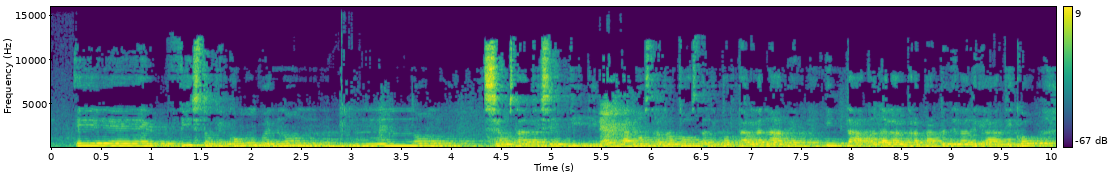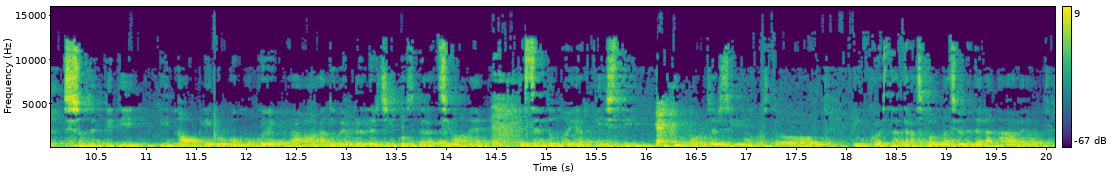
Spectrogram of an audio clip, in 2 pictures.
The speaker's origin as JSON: {"language": "Italian", "town": "Vlorë", "region": "Vlorë County", "country": "Albania", "lives_now": "Italy", "said": "non conoscendomi e vivendo in Italia, io sono anche di Valona"}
